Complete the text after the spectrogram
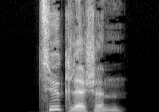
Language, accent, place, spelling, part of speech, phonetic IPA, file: German, Germany, Berlin, zyklischem, adjective, [ˈt͡syːklɪʃm̩], De-zyklischem.ogg
- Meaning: strong dative masculine/neuter singular of zyklisch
